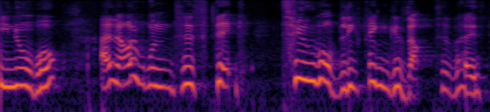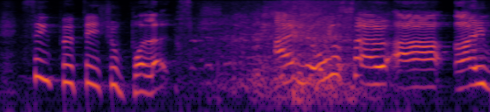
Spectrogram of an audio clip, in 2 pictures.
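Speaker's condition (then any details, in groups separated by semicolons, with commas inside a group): Cerebral palsy; since childhood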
